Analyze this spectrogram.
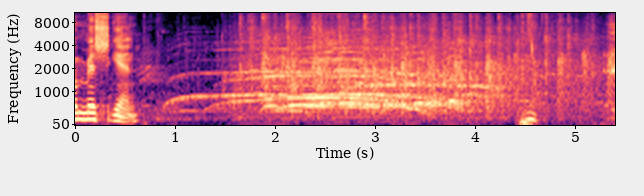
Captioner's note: cheers, applause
